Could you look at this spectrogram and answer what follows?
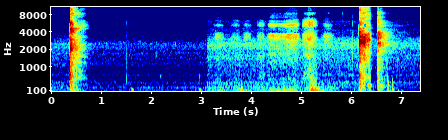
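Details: A female gives one sharp cough, then after a quieter stretch of breathing and room noise, a quick run of two or three more coughs.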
